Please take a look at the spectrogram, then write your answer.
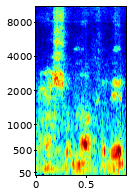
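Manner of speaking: unvoiced whisper to herself; whispered aside. Real, not acted. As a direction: breathe it out. Whispered aside before repeating.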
